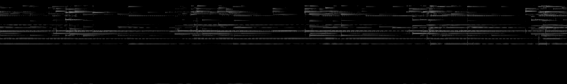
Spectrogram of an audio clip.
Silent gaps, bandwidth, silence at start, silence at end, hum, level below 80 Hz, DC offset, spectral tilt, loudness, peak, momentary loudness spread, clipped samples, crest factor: none; 17 kHz; 0 s; 0 s; none; under -90 dBFS; under 0.1%; 7.5 dB/octave; -38 LUFS; -22 dBFS; 10 LU; under 0.1%; 20 dB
